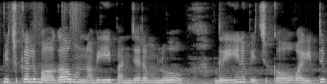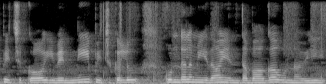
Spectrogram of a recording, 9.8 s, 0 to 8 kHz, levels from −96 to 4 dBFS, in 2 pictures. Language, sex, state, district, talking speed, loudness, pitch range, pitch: Telugu, female, Andhra Pradesh, Anantapur, 90 wpm, -26 LUFS, 190-220 Hz, 205 Hz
